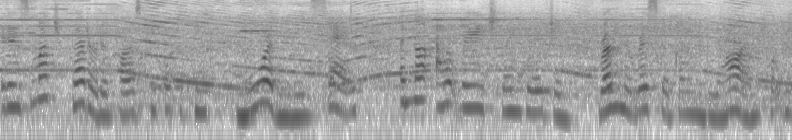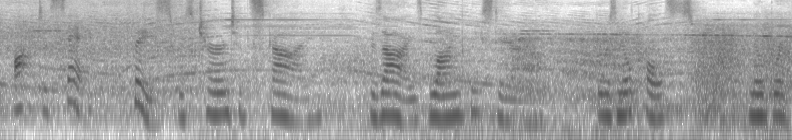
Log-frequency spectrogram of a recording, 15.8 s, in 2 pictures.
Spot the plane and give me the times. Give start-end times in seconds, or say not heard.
0.1-15.7.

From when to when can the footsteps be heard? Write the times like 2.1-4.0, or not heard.
not heard.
